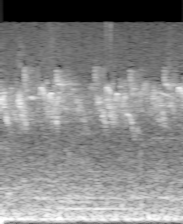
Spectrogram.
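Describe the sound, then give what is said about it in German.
Faint birdsong chirps and twitters continuously in the background over a low outdoor ambience on a sunny day at Pentecost, with no voices present. “Ihr hört wahrscheinlich Vögel im Hintergrund und vielleicht sogar das Surren der Hummeln, die hier neben mir in die Akeleiblüten hineinfliegen.”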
